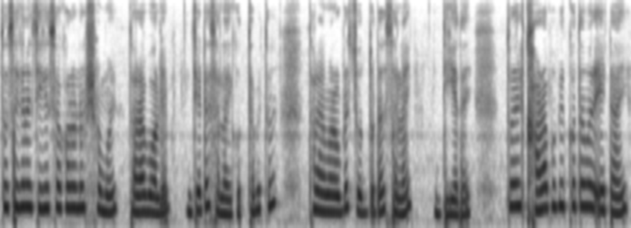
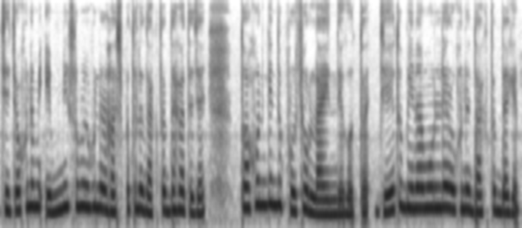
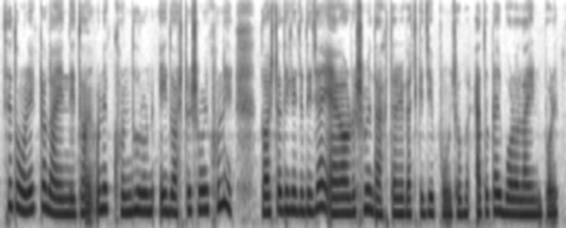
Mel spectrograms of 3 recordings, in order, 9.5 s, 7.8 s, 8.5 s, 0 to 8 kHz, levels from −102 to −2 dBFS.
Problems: constant background noise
